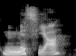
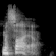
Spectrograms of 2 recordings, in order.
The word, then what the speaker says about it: Messiah: The word for anointed here, as I mentioned earlier, is missia, or as we English folk would pronounce it, Messiah.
